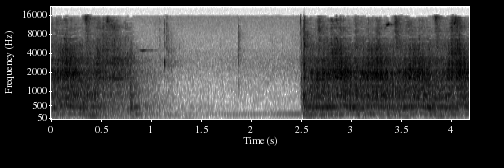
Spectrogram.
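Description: Starter cranking the 1964 Minneapolis Moline M602's gasoline engine, which turns over but does not fire; the owner thinks this is probably a fuel delivery problem. The cranking stops about a second in and starts again about two and a half seconds in.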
